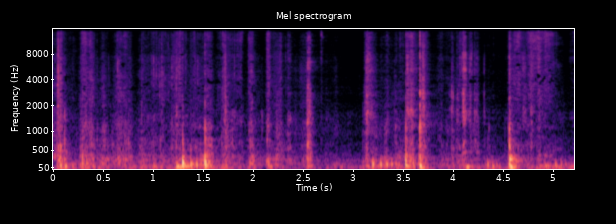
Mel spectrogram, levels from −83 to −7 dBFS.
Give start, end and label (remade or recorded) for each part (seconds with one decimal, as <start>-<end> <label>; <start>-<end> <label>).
0.0-2.2 recorded; 2.2-3.4 remade; 3.4-5.2 recorded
